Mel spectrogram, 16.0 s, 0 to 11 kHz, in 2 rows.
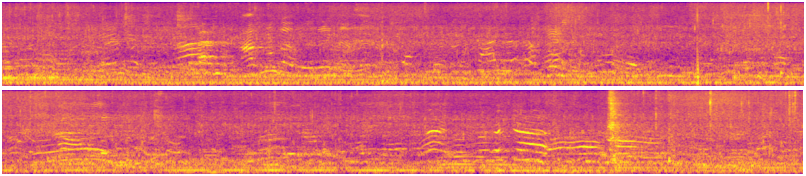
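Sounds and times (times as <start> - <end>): children calling and chattering: 0.0 - 16.0.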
